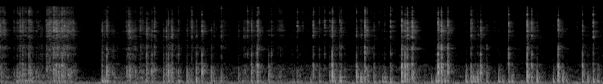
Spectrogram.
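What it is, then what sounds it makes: Wicker basket being scratched. Fingertips and nails of both hands scratch rapidly along the vertical reeds of a hollow rattan/wicker basket with a wooden rim, held upright. The result is a dense run of dry, crackling scratches with bright, brittle edges and short, quick bursts, over a steady low hum.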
